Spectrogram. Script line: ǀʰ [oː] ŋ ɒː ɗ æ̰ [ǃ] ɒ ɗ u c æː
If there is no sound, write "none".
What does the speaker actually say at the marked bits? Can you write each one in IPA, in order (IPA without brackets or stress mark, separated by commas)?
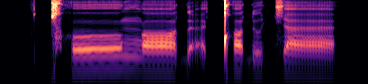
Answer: oː, ǃ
